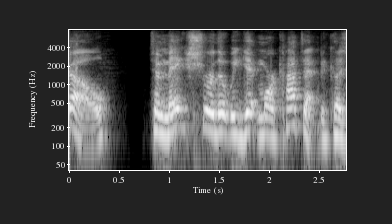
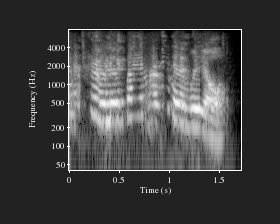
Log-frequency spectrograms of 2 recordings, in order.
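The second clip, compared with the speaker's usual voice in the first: higher mocking put-on voice; 4 semitones higher than usual. Caller ridiculing another's way of talking, mocking put-on voice. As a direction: mimic the other caller's affected talk. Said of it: "if I talk a certain way".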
